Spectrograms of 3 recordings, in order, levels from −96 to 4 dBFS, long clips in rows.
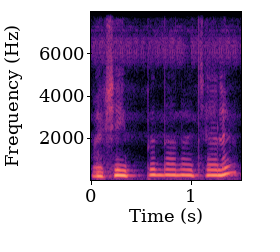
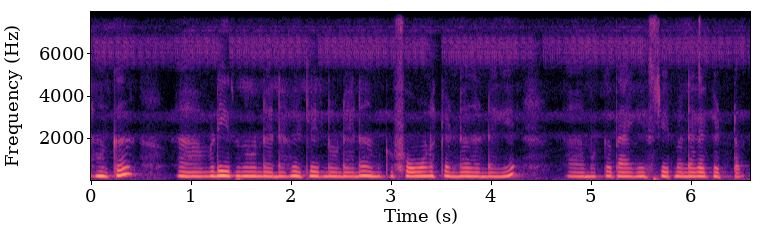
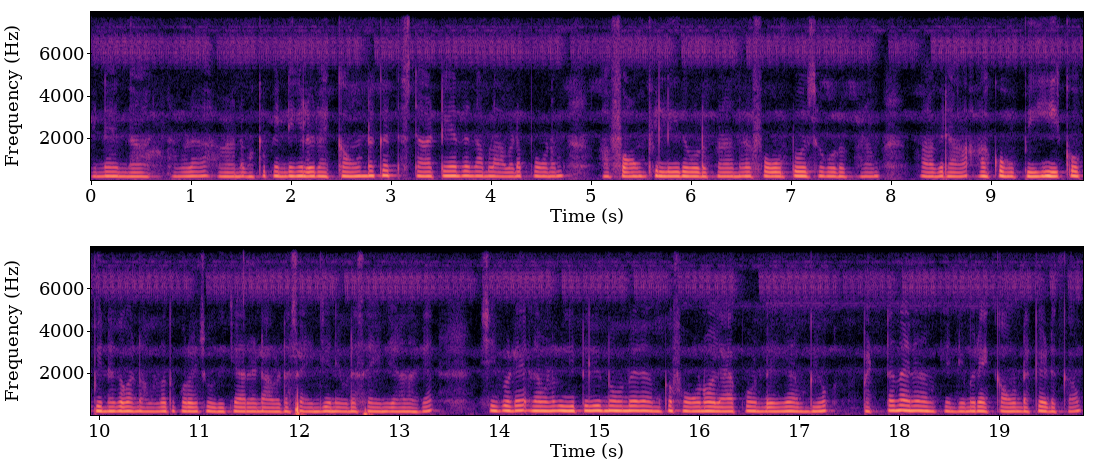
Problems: low volume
